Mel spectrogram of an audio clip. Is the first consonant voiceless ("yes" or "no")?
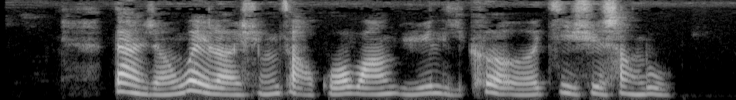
yes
